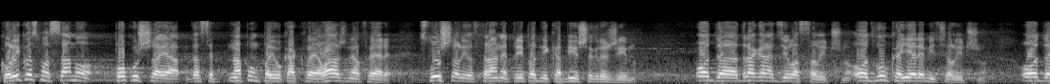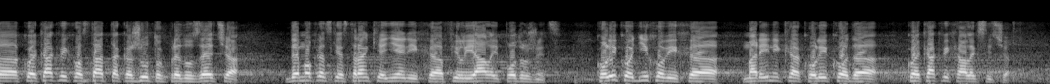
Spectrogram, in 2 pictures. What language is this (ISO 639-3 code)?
srp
